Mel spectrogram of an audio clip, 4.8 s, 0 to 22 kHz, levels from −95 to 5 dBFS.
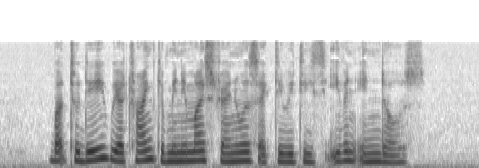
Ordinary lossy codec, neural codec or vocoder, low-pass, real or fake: none; codec, 16 kHz, 16 kbps, FunCodec, trained on Chinese and English, 50 frames a second; none; fake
